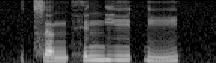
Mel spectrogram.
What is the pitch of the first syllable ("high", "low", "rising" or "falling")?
low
